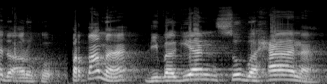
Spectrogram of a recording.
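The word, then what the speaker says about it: سبحان: Pertama, di bagian subhana. Di sini pakai huruf H kecil yang keluar dari tengah tenggorokan.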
